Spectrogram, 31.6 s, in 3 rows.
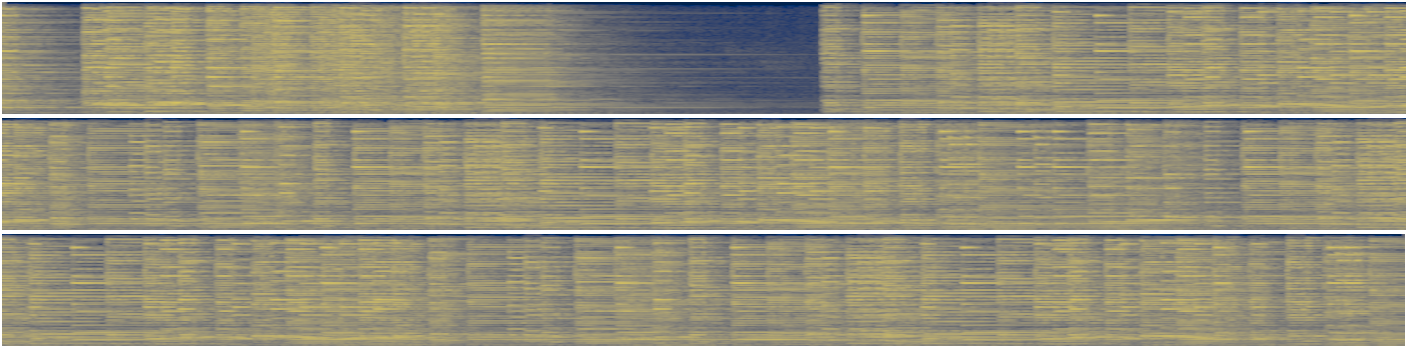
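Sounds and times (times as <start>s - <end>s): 
harpsichord playing a fugue: 0.0s - 5.0s, 6.2s - 31.5s
organ playing a fugue: 7.2s - 31.5s.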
